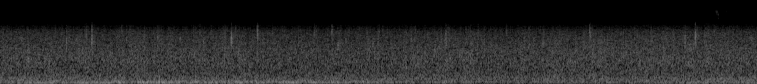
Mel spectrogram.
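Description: Steady rain pours down in a dense, continuous hiss, with scattered drops ticking on a surface, evenly loud for the whole stretch and without voices.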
